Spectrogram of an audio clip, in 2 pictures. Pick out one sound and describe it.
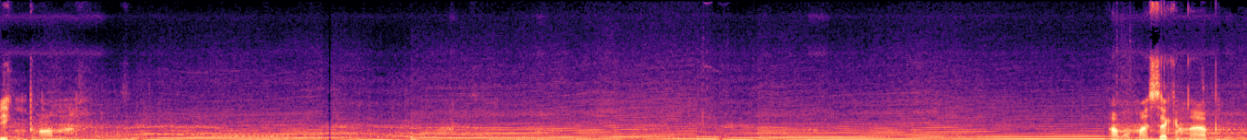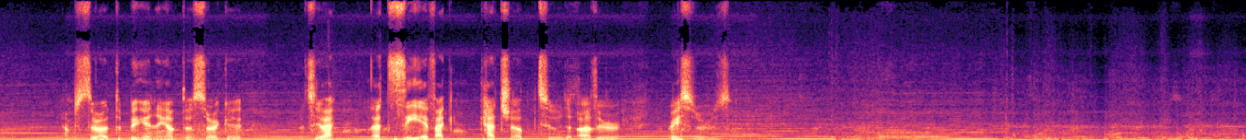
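A racing car engine roars, rising in pitch and dropping between gear changes.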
